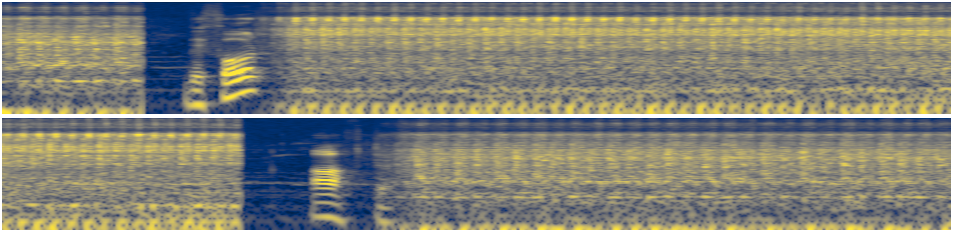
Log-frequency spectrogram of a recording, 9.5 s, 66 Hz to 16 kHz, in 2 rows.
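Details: Hero Xpulse 200 idling after the final valve clearance adjustment (intake 0.06 mm, exhaust 0.102 mm), done to tackle excessive valvetrain noise: a fast, light sewing-machine ticking is still present, possibly from rocker play. Valve train ticking.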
